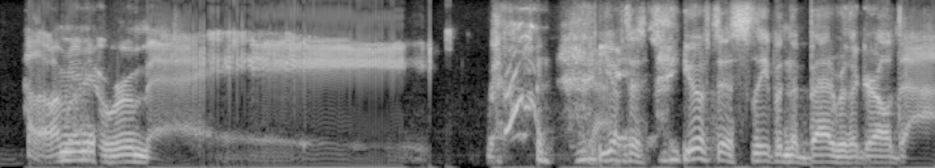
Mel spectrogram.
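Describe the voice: A man puts on a character voice. He speaks at a medium pitch. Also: fairly slow pace.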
